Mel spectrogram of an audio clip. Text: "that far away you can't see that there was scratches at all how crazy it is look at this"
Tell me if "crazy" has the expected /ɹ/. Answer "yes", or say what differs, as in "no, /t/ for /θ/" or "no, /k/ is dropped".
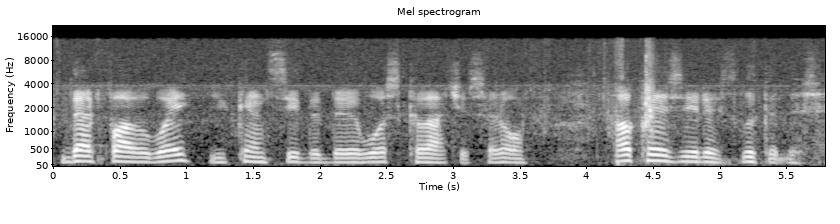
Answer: no, /ɹ/ is dropped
